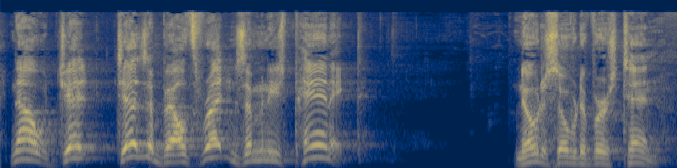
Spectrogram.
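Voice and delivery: normal talking voice

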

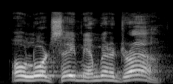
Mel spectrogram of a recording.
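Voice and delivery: high, loud mock cry for help; hammed-up panicked plea, pitched high. Peter sinking beside Jesus, acted panic. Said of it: "and he's panicking".

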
